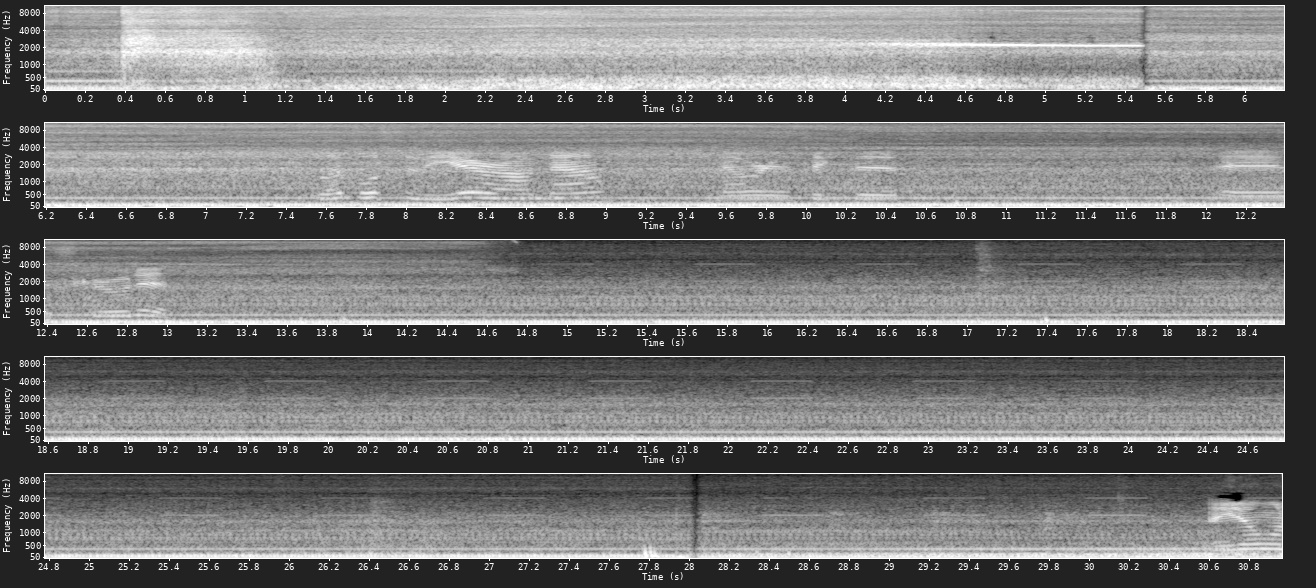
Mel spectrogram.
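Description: Air hissing out of a car tyre's valve stem as the broken valve core is unscrewed with a valve core tool. The hiss is loud for about five seconds, with a thin whistle near the end, then cuts off suddenly, leaving a steady low rumble.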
